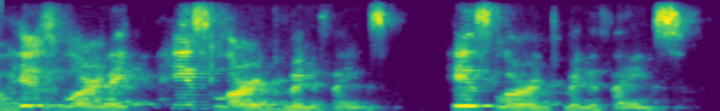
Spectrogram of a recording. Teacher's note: when we have a voiced sound when there is vibration here in the word before the contraction we have to produce a sound of z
